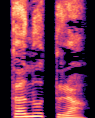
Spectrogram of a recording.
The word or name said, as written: ದೀನ್‍ದಾರ್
